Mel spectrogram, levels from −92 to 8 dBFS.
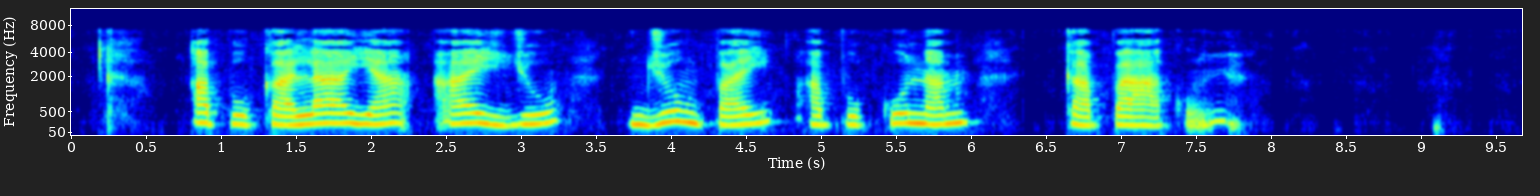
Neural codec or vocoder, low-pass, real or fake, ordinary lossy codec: codec, 16 kHz, 4.8 kbps, FACodec; 7.2 kHz; fake; MP3, 64 kbps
